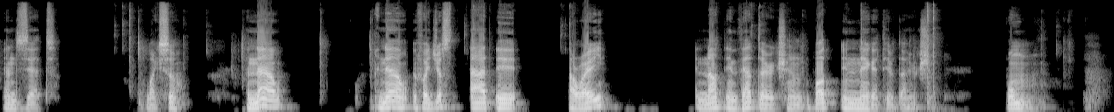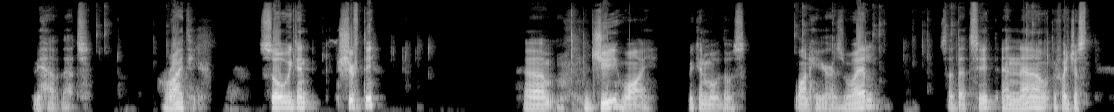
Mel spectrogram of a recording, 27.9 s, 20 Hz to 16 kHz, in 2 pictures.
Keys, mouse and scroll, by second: 2.0 Tab, 2.3 scroll down 3, 2.6 middle click, 3.3 KP_1, 7.4-8.9 drag, 9.7-12.5 drag, 13.3 shift+middle click, 13.7 s, 16.1-17.4 shift+middle drag, 17.4 scroll down 1, 17.7 shift+middle click, 18.0 scroll down 1, 19.1 shift+d, 24.6 middle click, 25.2 click, 25.4 scroll up 1, 25.6 shift+middle click, 26.0 click, 26.4 Tab, 26.8 Tab, 27.1 click, 27.4 shift+middle click, 27.7 scroll up 1.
